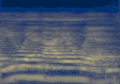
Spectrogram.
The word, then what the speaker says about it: Union: in north central Iowa uni o n pronounced Union and of course if you're listening this in Spanish you'll say Moo neon but I didn't have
